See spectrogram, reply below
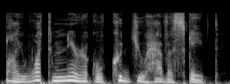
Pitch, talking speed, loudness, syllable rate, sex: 135 Hz, 180 wpm, -16 LUFS, 5.2 syllables/s, male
